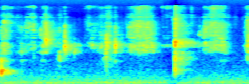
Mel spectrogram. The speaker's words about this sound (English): And there we go, it's a very, very runny batter. And what we're gonna do now is we're gonna fold in those egg whites.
